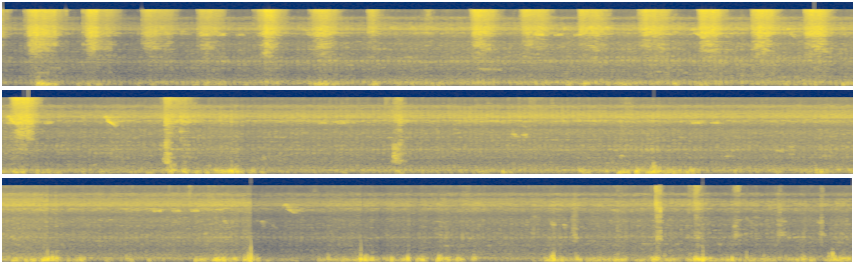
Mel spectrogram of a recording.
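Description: Broom sweeping dry leaves and grit across packed dirt, with scratchy strokes about two a second that pause briefly about five seconds in and stop about eleven seconds in. After that come scattered low knocks and rustling as the leaves are gathered up by hand.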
